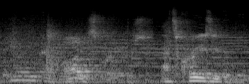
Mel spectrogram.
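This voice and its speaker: Guy in his thirties, blunt and crude walkthrough talk, echoey bare rooms with loud music over it. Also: mid-range voice, animated, fairly quick. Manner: crude joking, blunt opinions. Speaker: real estate vlogger. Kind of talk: casual walkthrough commentary. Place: unfinished house under construction, indoors and outdoors.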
